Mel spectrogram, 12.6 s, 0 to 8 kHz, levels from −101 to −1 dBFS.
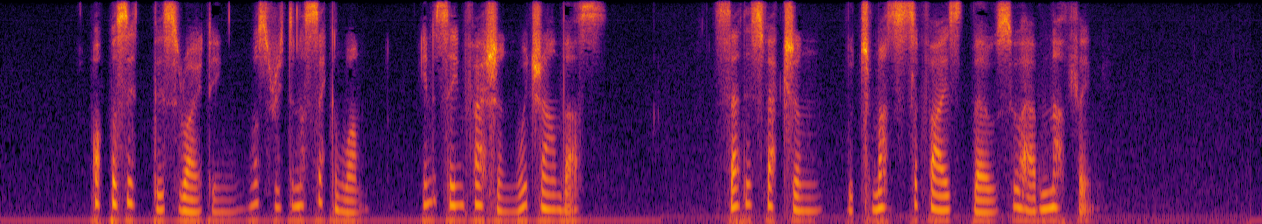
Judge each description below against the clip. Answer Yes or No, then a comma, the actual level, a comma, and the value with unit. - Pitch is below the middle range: No, high, 200 Hz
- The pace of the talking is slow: Yes, slow, 110 wpm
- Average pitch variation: No, wide, 5.8 semitones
